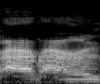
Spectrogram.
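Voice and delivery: growling like a wolf; rough playful growl. Retold or imitated. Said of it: "starts going".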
